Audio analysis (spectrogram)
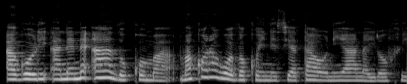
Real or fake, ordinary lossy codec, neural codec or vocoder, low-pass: real; none; none; 19.8 kHz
